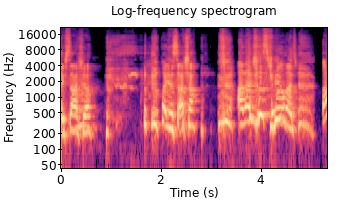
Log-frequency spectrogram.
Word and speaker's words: Sasha: It's Sasha, not Sasha.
